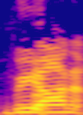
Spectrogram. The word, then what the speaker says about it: Rihanna: I don't even know what how do you pronounce her name Rihanna Rihanna and just beautiful has a gorgeous but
